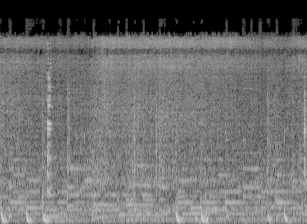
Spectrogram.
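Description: Vegetables for mie goreng sizzle steadily in hot oil in a pan, with repeated scraping stirs and utensil knocks over a constant close frying hiss, no talking.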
